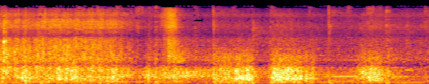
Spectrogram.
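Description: Ski-jumping skis running fast in the iced tracks of a ski jump's inrun, a steady crackling rush with wind on a helmet camera's microphone. The sound breaks briefly about two and a half seconds in, and grows quieter near the end as the jumper is airborne.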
